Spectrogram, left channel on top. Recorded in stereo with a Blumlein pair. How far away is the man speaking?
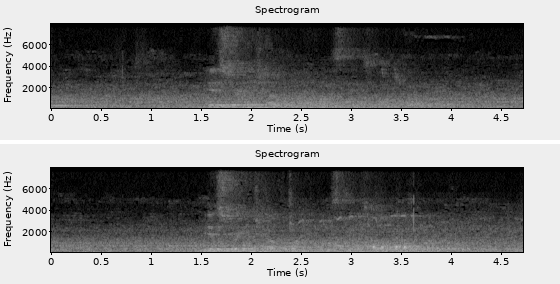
About 1.7 m.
